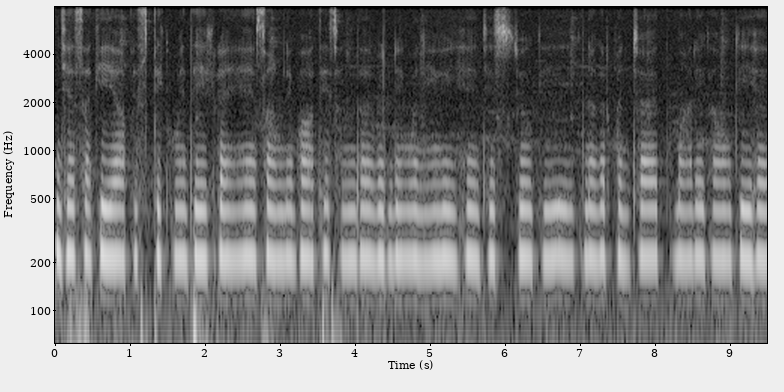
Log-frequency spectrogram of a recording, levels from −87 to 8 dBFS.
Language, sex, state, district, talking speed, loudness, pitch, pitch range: Hindi, female, Maharashtra, Chandrapur, 150 wpm, -16 LUFS, 210 Hz, 210-215 Hz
